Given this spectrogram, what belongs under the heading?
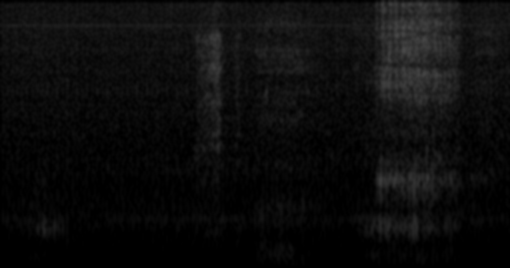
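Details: Sleeping sibling cats snoring: a soft airy breath, a low rumbling one, then a louder buzzing snore over a faint steady hum.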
